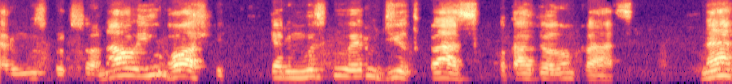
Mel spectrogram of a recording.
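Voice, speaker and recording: With lively intonation and a dry, close sound with no echo, a man talks at a fairly quick pace. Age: 70s. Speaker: musician. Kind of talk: casual interview.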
